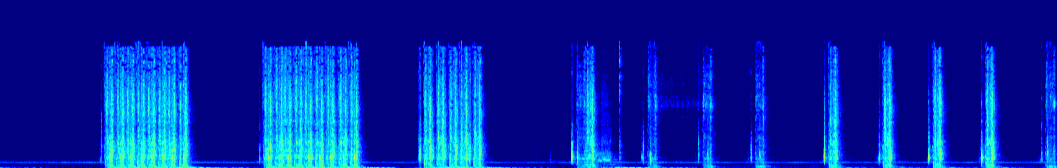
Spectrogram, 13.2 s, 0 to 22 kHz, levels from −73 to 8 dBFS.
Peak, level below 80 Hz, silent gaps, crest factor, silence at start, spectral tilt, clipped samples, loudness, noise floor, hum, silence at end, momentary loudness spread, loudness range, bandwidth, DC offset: -8 dBFS; -42 dBFS; none; 24 dB; 0 s; -0.5 dB/octave; under 0.1%; -30 LUFS; -58 dBFS; none; 0 s; 18 LU; 10 LU; 17 kHz; under 0.1%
